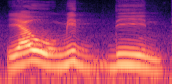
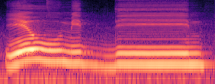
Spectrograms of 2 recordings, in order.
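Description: No difference in how they are said.

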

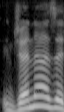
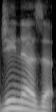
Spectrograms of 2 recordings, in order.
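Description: First: The first syllable has an 'a' vowel. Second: The first syllable has an 'i' vowel. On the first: It refers to the dead body. "بالفتح تطلق على الميت جنازة" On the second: It refers to the bier carrying a body. "وبالكسر جنازة على النعش إذا كان عليه ميت"

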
